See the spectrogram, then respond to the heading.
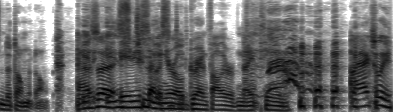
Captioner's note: laughing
